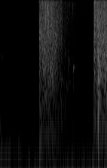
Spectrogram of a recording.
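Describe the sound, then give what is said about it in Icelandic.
A loud splash as a bucket of ice-cold water is dumped all at once over someone, a hissing wash lasting under a second, then a second brief gush right after. No voices. “Öskur skúla skólastjóra bárust allarleði på þakk sem að fjekk krakkana til að bregða svo svakala að þau mistu vassfjötuna. Á sama tíma þá hleypur Sippa skelmir út og fekk allt ískalda vatni yfir sig.”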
